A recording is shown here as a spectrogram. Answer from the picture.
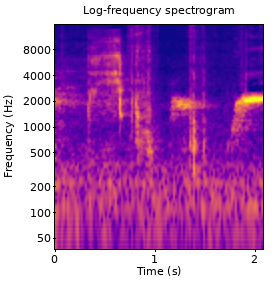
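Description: Green-cheeked conure chick giving faint, short high squeaks, one just past a second in and a rising one near the end, with soft rustling as its leg bandage is handled.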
